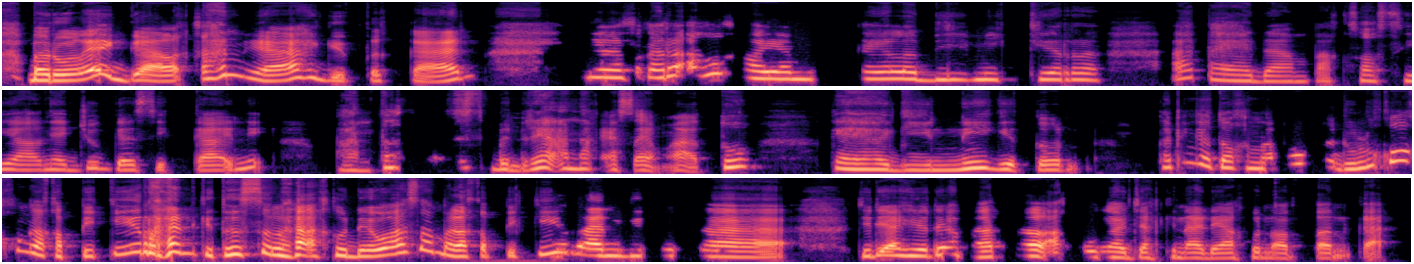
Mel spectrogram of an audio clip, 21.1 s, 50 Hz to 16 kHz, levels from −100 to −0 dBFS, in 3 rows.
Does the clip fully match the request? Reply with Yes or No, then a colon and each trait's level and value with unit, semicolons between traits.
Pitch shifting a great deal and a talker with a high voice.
Yes: wide, 5.9 semitones; high, 240 Hz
